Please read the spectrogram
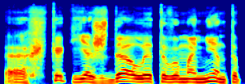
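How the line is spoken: Drawling. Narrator (Russian): протянул

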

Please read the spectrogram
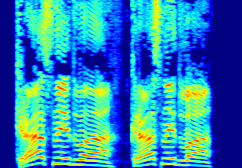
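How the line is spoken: Coach shouting. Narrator (Russian): прокричал тренер

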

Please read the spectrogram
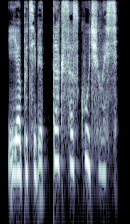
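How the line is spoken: Whisper. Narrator (Russian): прошептала

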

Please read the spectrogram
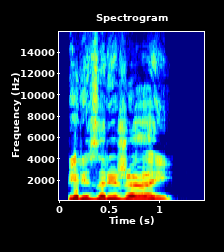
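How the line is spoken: Shouted. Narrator (Russian): крикнул я

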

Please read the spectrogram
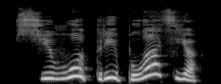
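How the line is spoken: Exclamation. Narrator (Russian): воскликнула

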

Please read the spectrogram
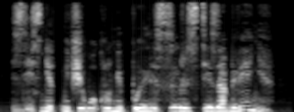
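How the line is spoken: Indistinct mumble. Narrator (Russian): невнятно пробормотало существо

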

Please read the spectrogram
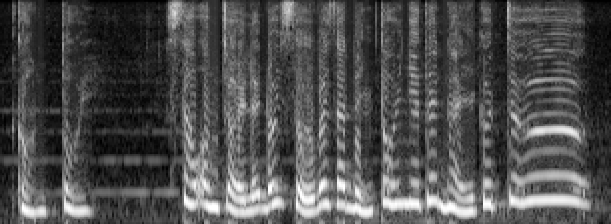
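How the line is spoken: Quiet sobbing. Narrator (Vietnamese): Bà lại khóc, nhưng khóc chẳng thành tiếng nữa mà chỉ có sụt sùi

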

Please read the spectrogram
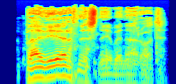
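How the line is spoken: Grumbled. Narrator (Russian): проворчал Йорин

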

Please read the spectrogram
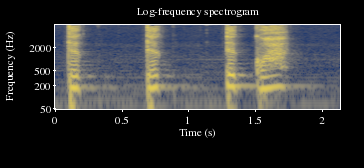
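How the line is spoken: Stuttering. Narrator (Vietnamese): nó lắp bắp, nói giọng như cả lăm

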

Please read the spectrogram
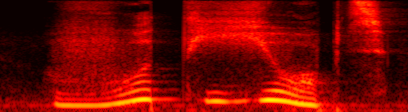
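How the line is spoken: Pained groan. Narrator (Russian): простонал механик, сползая по стене, куда его отшвырнула ополоумевшая родственница

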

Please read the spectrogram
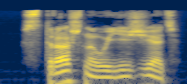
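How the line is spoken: Sighing. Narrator (Russian): вздохнул Арсений

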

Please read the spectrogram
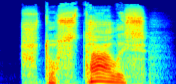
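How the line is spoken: Rather angry question. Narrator (Russian): спросил он довольно-таки сердито

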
